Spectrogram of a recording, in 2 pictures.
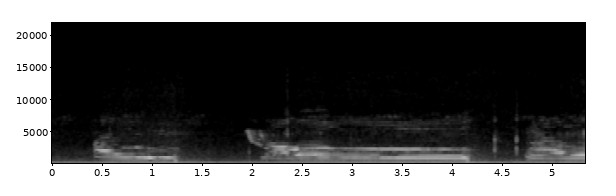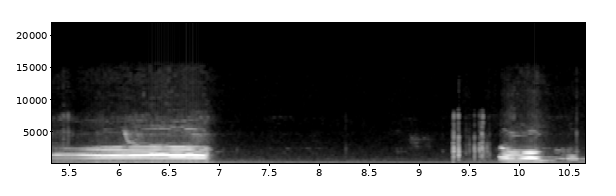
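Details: Street cats, including two orange cats and a Siamese, eating and sharing food together outdoors; a series of drawn-out harmonic meows, some long and steady, one louder wavering cry near the middle, then short sharp sounds and a final rising-falling meow.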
